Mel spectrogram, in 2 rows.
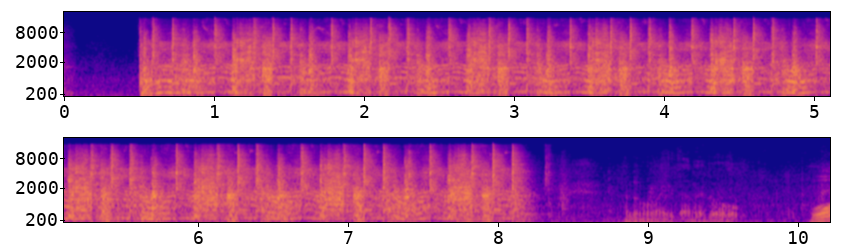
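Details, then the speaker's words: Rare 1980s BMW E12 M535i, untouched for 30 years, crank attempt: fast uneven cranking with hard metallic bangs, sounding like something mechanical striking inside the cam cover; cause unknown. "on Earth I have never heard that sounds like something mechanical's banging against the inside of the camp cover there"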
